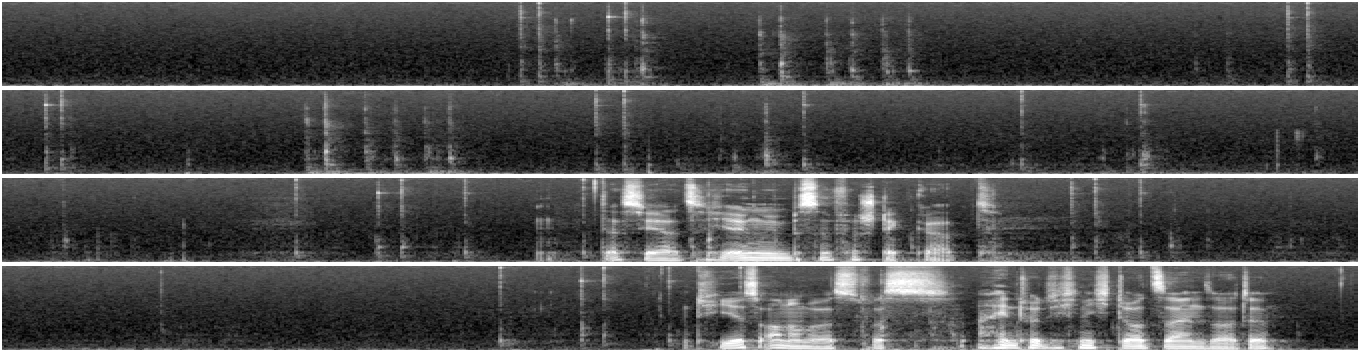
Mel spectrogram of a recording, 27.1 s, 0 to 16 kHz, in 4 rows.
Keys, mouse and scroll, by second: 3.1 shift+right click, 3.8 g, 7.0 right click, 8.4 g, 10.2 scroll down 4, 10.5 Tab, 10.8-12.0 middle drag, 12.0-12.3 scroll up 2, 12.3 Tab, 12.5-15.5 middle drag, 15.5 right click, 15.9-17.1 middle drag, 17.1 g, 19.3-22.3 middle drag, 23.3 right click, 23.7 middle click, 24.7 g.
